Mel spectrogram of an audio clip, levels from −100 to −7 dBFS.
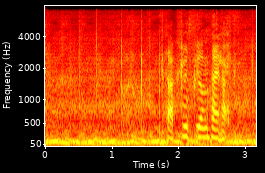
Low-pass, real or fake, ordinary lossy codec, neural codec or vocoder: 7.2 kHz; fake; none; codec, 16 kHz, 1 kbps, FreqCodec, larger model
